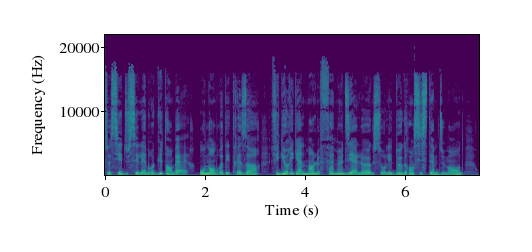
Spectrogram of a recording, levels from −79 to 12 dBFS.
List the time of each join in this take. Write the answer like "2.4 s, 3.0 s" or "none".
1.8 s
